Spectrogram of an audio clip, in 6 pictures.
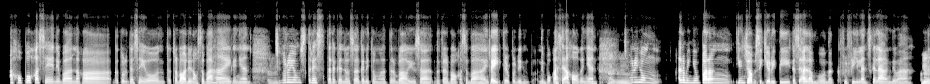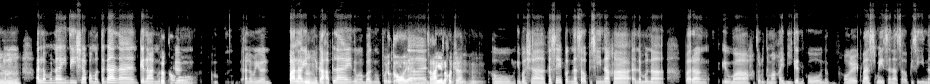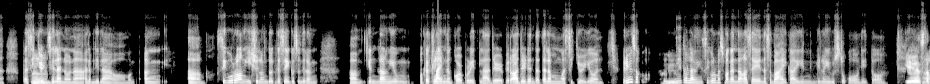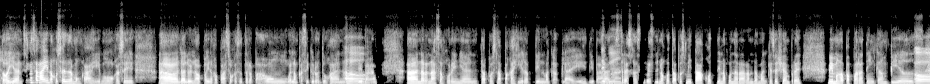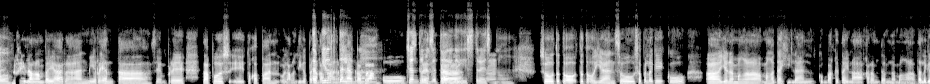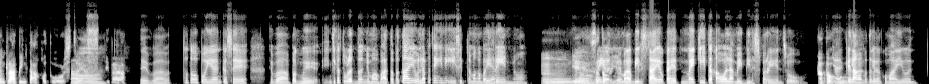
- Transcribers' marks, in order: tapping; other background noise; in another language: "job security?"; in another language: "freelance"; background speech; in English: "corporate ladder"; in another language: "other than that"; tongue click
- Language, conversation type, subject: Filipino, unstructured, Paano mo hinaharap ang takot at stress sa araw-araw?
